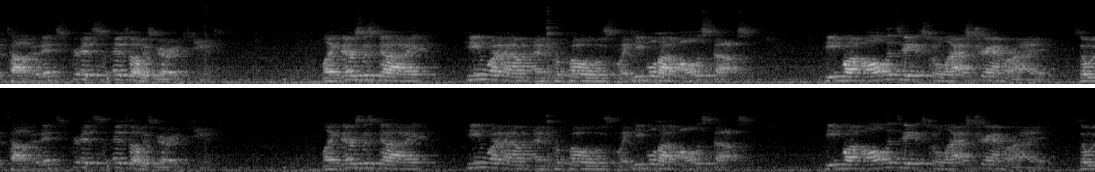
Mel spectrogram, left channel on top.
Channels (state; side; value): quieter; right; 7.3 dB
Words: top, and it's always very cute. Like, there's this guy, he went out and proposed, like, he pulled out all the stops. He bought all the tickets for the last tram ride, so it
